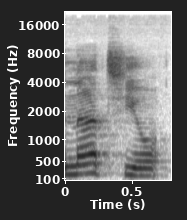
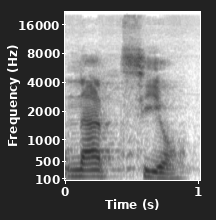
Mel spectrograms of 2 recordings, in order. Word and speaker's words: natio: Recuerda que la T, seguida de una I y de otra vocal, se pronuncia como TS. ¿Sí? Entonces aquí vamos a leer esta palabra como natio.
